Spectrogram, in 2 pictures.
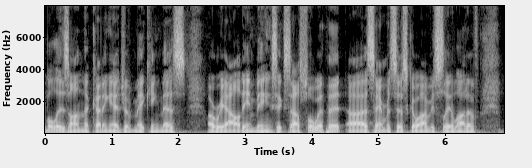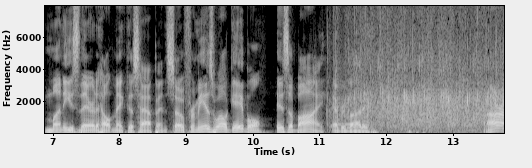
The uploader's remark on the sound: a LIVE recording from a bar in Columbus Indiana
